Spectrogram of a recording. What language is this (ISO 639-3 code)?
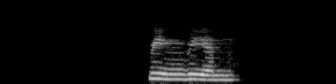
tha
